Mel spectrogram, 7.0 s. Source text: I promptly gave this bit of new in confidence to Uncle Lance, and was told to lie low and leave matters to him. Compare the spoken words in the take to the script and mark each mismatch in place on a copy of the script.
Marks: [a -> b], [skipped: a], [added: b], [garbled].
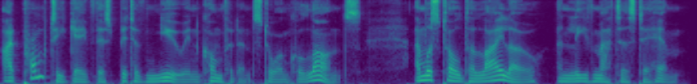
I promptly gave this bit of new in confidence to Uncle Lance, and was told to lie low and leave matters to him.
